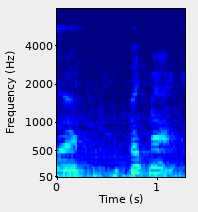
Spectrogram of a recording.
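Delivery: ordinary talk, nothing marked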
